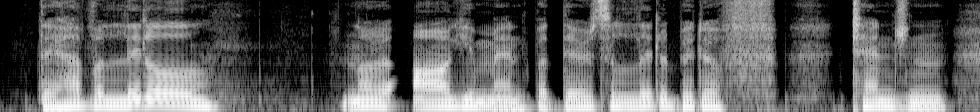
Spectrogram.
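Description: A man is speaking. He talks with a German accent. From East Germany. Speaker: film director. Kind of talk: interview. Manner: halting.

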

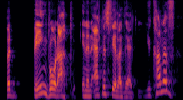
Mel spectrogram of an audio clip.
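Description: A high-pitched man with a South African accent, lively intonation and a moderate pace. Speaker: accountant and business founder. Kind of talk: casual interview chat.

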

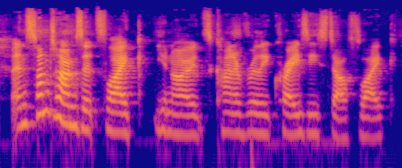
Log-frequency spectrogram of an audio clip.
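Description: Speaking at a moderate pace with an Australian accent, a woman uses a medium pitch and a bright, sharp tone. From Australia, Sydney. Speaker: novelist and playwright. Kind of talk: interview.

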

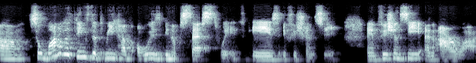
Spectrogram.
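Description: At a moderate pace, a woman with a Bulgarian accent speaks at a medium pitch with lively intonation. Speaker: tech startup founder and CEO. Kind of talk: interview.

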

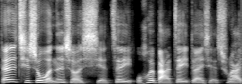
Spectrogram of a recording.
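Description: Over a very clean recording with a silent background, a woman speaks at a medium pitch with very wide pitch swings. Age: 50s. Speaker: medical anthropologist. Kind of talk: interview conversation.

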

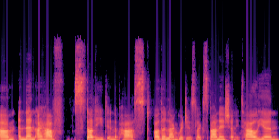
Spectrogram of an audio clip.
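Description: A woman speaks with a German accent at a fairly high pitch. Her tone is animated, bright and sharp. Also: very clean recording, silent background. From Germany, Moselle region. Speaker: language coach. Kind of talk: casual interview. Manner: animated, laughs often.

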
